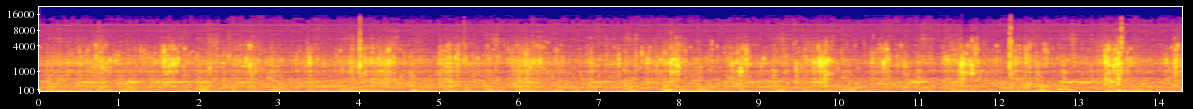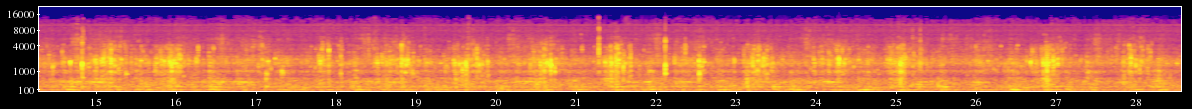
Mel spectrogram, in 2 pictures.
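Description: Sprint kayak under racing pace: water rushing along the hull and the paddle blades splashing in and out in a steady, rapid stroke rhythm, heard from a camera on the rear deck.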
